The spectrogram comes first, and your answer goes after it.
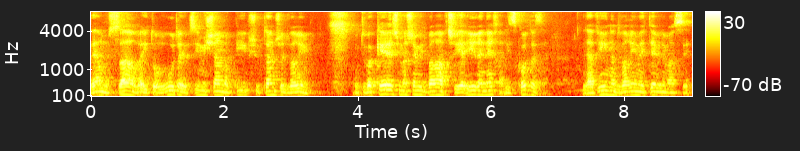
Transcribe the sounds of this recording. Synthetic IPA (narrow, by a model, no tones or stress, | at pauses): zeamusaʁveaito̞ʁeʁuthajo̞t͡simiʃamalpipʃutamʃe̞ld̪vaʁim | ṵt̪evake̞ʃmeaʃe̞mit̚baʁaχʃejaʔiʁene̞χa̰lizko̞tleze̞ | lḛhavinhadvaʁimete̞vle̞maːse̞̰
